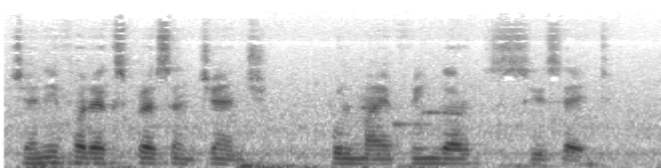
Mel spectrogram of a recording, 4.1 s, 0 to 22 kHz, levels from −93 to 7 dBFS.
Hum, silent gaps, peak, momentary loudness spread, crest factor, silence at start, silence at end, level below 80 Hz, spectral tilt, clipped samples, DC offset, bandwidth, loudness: none; none; -6 dBFS; 13 LU; 18 dB; 0.05 s; 0 s; -40 dBFS; -5 dB/octave; under 0.1%; under 0.1%; 13.5 kHz; -25 LUFS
